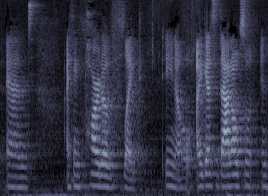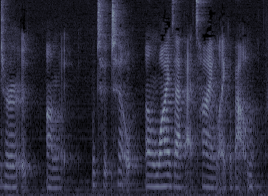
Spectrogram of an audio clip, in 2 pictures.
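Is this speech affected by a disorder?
Yes: stutter; stutter since around age 3-4, scoliosis with 45 degree curve, spinal surgery at age 12; stutter expected to show during recording; fluent alone, stutters when others present, less when deeply absorbed, covertly switches words last second; here repeated sounds, prolonged sounds.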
